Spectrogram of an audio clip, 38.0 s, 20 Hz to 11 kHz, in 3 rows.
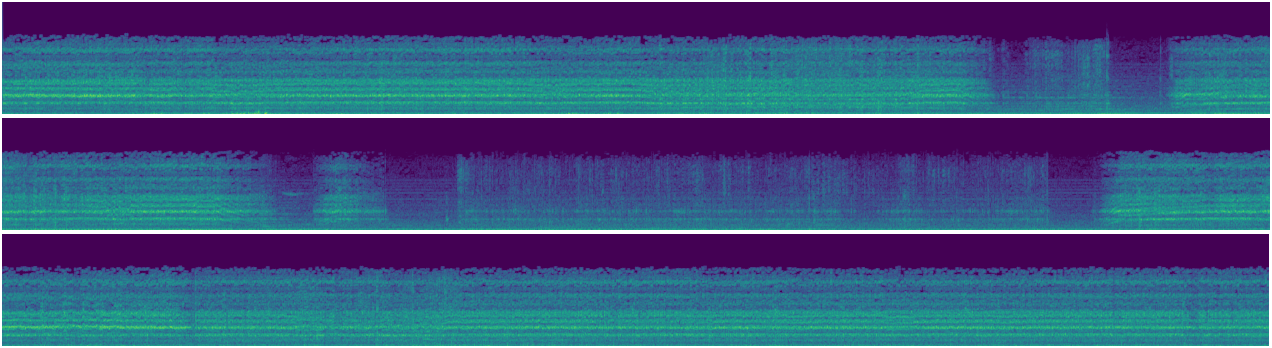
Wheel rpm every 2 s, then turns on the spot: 160, 160, 160, 160, 140, 30, 140, 90, 10, 20, 20, 30, 150, 160, 160, 160, 160, 160, 160.
16-24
